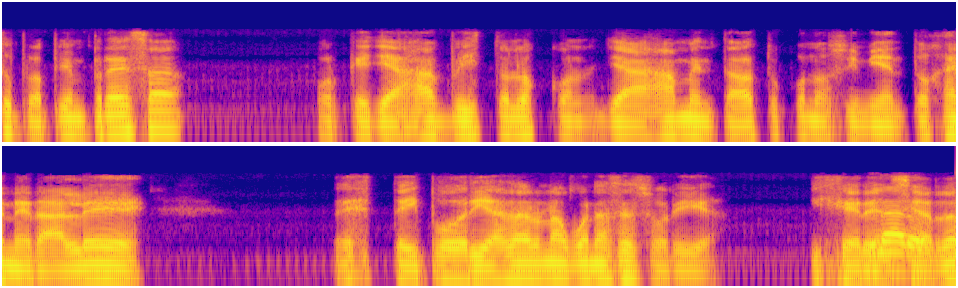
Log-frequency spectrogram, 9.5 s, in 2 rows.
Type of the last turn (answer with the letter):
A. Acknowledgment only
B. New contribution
A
